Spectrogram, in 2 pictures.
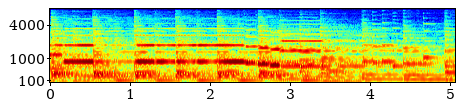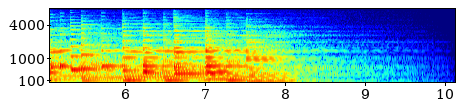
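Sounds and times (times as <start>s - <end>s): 
flute: 0.0s - 5.6s
piano: 0.0s - 10.1s.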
